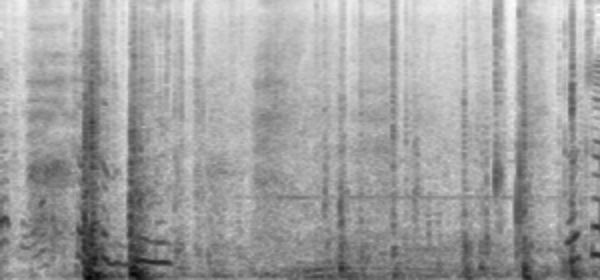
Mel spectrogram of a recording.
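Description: Two loud thumps about a second in, over a low steady rumble inside a car, with brief bits of a child's voice and a few small knocks later on.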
